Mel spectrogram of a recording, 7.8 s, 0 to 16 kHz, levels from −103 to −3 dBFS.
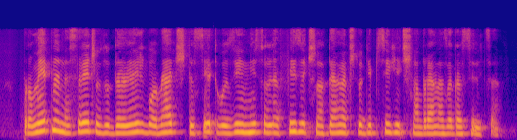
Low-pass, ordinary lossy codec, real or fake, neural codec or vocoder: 7.2 kHz; AAC, 64 kbps; fake; codec, 16 kHz, 1 kbps, FreqCodec, larger model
